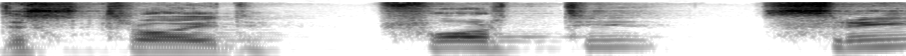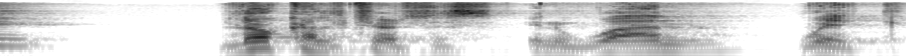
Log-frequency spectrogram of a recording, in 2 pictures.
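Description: A man speaks with an Ethiopian accent at medium pitch. His intonation is lively, and the recording is very clean with a silent background. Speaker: visiting pastor. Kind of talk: sermon. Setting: church.

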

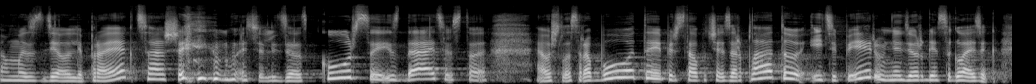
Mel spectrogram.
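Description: Pitch swings very widely at a moderate pace, with noticeable background noise behind the voice. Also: woman, medium pitch for a woman. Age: 30s. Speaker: podcast co-host. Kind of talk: live podcast talk. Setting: stage with audience.

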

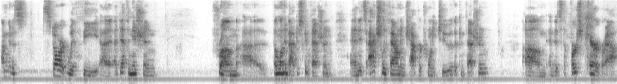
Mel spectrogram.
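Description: A man with a Mississippi accent speaks at medium pitch and a moderate pace in a bright, sharp tone, with ordinary pitch variation and long, frequent pauses. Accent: Southern US (Mississippi). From northern Mississippi (US South). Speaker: church music PhD student. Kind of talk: casual chat.

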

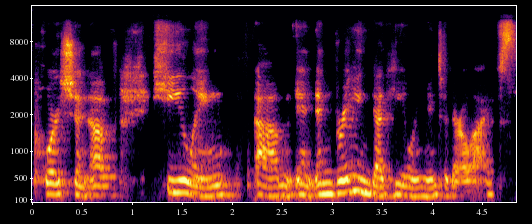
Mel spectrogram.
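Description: A woman with an American accent at a medium pitch, fairly slow and fairly even in intonation, amid noticeable background noise. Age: 30s. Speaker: psychotherapist. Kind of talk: interview.

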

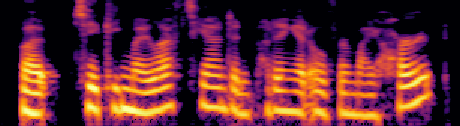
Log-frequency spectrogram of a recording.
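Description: The speaker has a Californian accent and a moderate pace, recorded with a dry, close sound, no echo and a quiet background. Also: woman. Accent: Californian American English. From US West Coast, Los Angeles. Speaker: intuitive dancer and holistic healer. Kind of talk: podcast interview conversation; reading aloud.

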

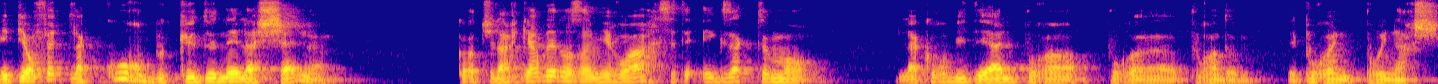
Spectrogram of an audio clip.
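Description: Speaking at a fairly slow pace, a man with a medium pitch and ordinary pitch variation sounds somewhat breathy and leaves long, frequent pauses. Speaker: podcast host. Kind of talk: casual chat.

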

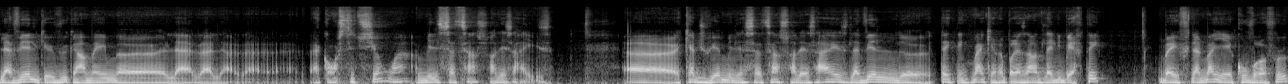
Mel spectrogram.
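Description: Amid noticeable background noise, a man with a Quebec accent talks at a fairly slow pace in a very deep, low pitch, with ordinary pitch variation and very even loudness. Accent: Québécois French. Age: 40s. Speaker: podcast host, entrepreneur. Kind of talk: casual news commentary monologue. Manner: animated, informal.

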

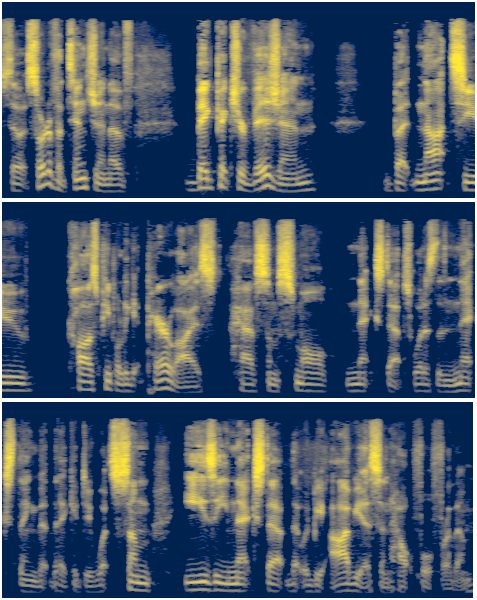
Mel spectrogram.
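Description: A man speaks at a moderate pace in a very deep, low pitch with a Southern US accent, his pitch varying in an ordinary way. His loudness swings widely against a quiet background. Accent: Southern American. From US South, Mississippi near Memphis. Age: 40s. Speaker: church leader. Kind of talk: interview.

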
